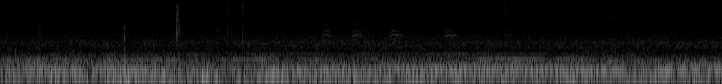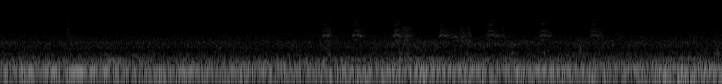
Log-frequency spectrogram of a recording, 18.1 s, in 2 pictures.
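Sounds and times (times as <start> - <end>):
steady low hum: 0.0 - 18.0
bird calling: 12.1 - 16.9.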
